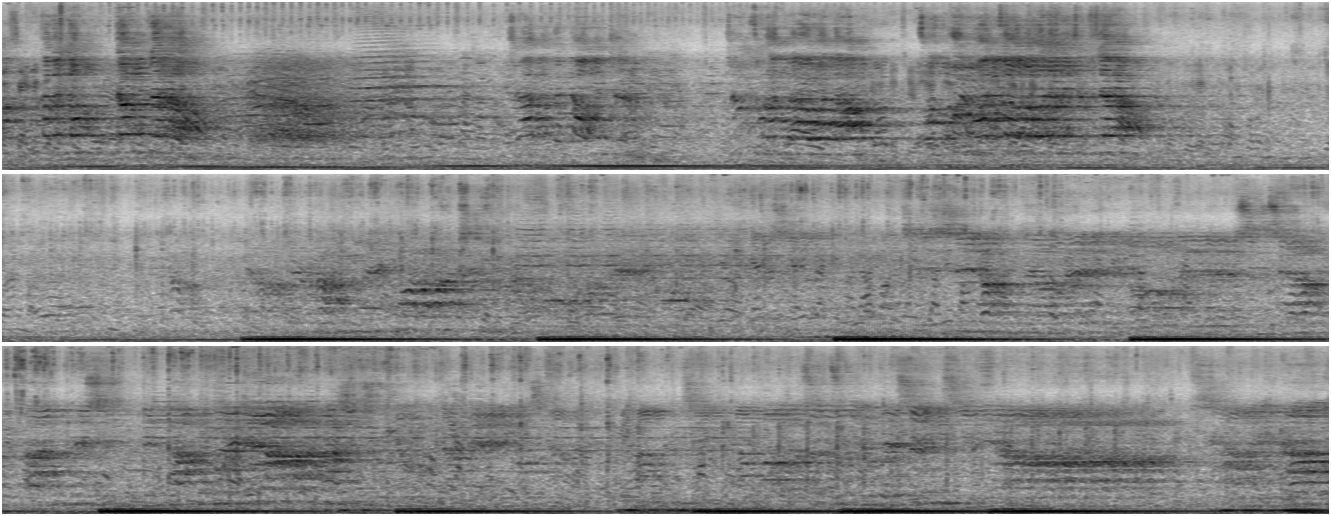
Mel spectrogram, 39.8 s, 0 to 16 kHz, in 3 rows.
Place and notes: {"title": "Xinyi Road - Cries of protest", "date": "2013-08-03 21:01:00", "description": "Protest against the government, A noncommissioned officer's death, More than 200,000 people live events, Sony PCM D50 + Soundman OKM II", "latitude": "25.04", "longitude": "121.52", "altitude": "19", "timezone": "Asia/Taipei"}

